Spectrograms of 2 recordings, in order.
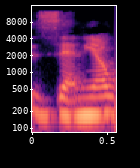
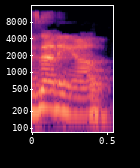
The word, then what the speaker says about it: Zenia: fitness coach today I'm joined with the lovely zenya did I pronounce that right by the way you did yeah Zenia perfect Zenia there cool because there's nothing worse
